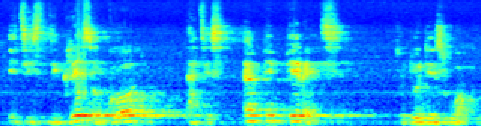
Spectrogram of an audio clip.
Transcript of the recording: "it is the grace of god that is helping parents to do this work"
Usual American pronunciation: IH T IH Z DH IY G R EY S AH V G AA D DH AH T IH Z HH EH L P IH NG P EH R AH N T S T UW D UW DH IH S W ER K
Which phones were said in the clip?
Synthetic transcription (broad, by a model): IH T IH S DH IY G R EY S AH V G AA D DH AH T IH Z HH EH P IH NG P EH R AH N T S T UW D UW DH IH S W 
